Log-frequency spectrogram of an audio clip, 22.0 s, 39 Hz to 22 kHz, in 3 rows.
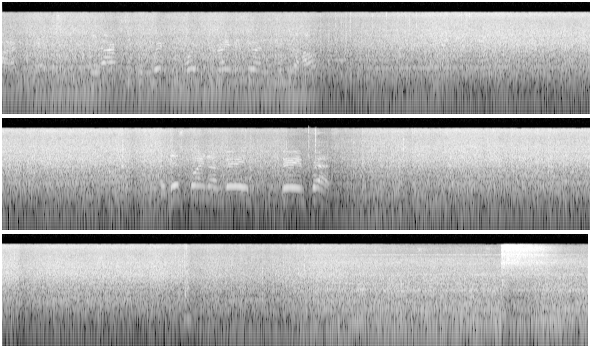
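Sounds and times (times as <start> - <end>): truck diesel engine running: 0.0 - 22.0
loud burst of hissing air: 20.9 - 21.6.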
